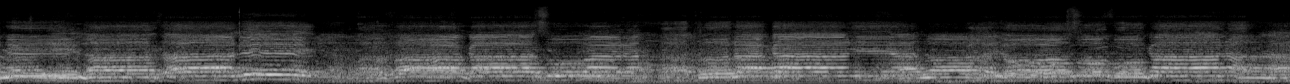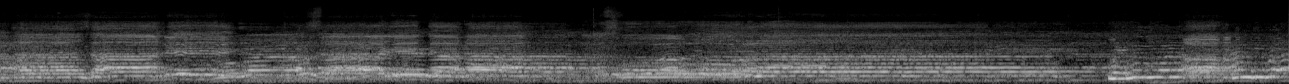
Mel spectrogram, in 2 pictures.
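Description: A group of men chanting a Qadiriya Sufi dhikr together in unison through handheld microphones: a continuous melodic chant with long held notes.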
